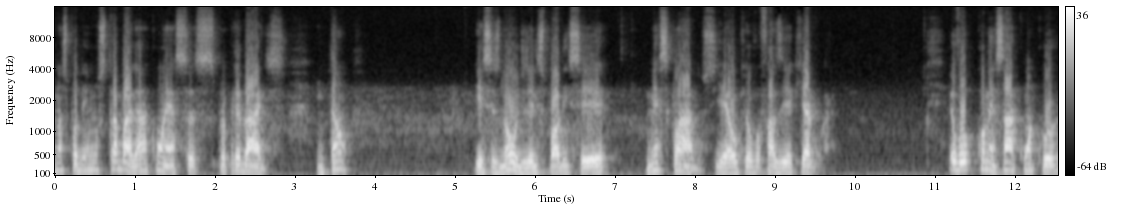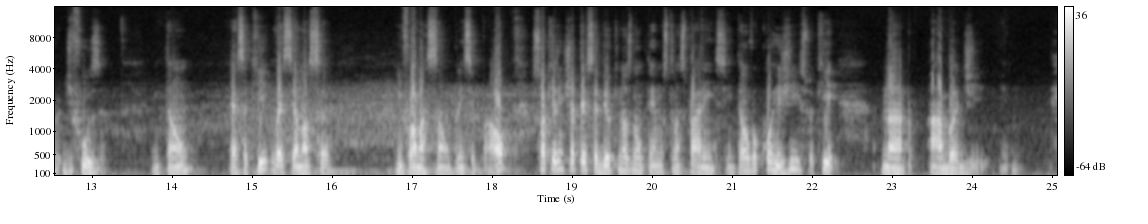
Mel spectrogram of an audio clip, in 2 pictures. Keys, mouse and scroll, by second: 3.0 click, 5.1 g, 5.9 click, 6.5 click, 7.6 click, 10.0 click, 13.6-14.9 drag.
